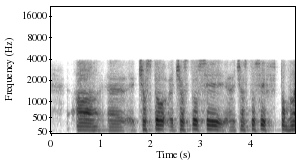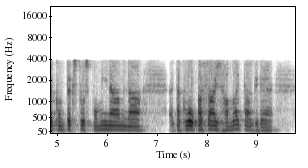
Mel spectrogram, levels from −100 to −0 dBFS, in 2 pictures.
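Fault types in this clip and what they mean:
Channel delay (comb filtering): one channel runs roughly 3 ms behind the other, and mixing them to mono cancels a fixed ladder of frequencies starting near 150 Hz. The result is a steady hollow, phasey colour that never sweeps, unlike a flanger.
Speex codec: a CELP speech codec at a low quality setting, consistent with about 11 kbps. The speech sounds plainly hoarse and grainy, and nothing comes through above 3.8 kHz. That noisy, hoarse texture is codec damage, not the static hollowness of the comb.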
